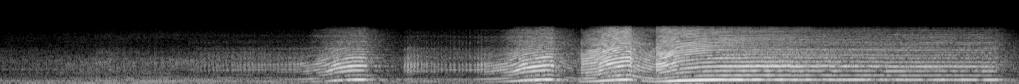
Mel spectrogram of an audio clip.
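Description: Tuned two-stroke moped engine accelerating hard as it comes past. It revs up in four rising sweeps, about three, five, six and six and a half seconds in, with short drops between them as the rider shifts or eases off. It then holds a loud, steady high pitch at full throttle.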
